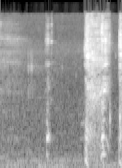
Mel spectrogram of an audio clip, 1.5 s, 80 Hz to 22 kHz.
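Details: Child's hard, forceful cough on day 5 of a cough illness: about two bursts over low background noise and murmuring.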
